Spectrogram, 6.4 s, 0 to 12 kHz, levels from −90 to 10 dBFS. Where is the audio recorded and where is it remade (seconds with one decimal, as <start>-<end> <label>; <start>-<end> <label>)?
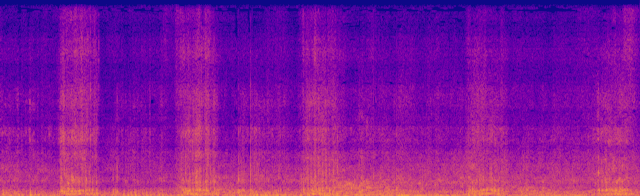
0.0-6.4 remade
